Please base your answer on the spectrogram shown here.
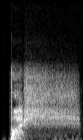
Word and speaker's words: Bosch: You guys say it like that. Bosch. Reminds me, I think it was a Bush beer commercial actually when they'd open up the beer kind of go Bush but this is Bosch.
